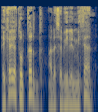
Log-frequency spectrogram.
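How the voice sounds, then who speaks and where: A man's voice: low voice, big pitch swings, very fast, dry recording, clean studio sound. A man reading the part of a sarcastic male police officer who talks in a blunt, mocking, offhand way. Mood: dry teasing.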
